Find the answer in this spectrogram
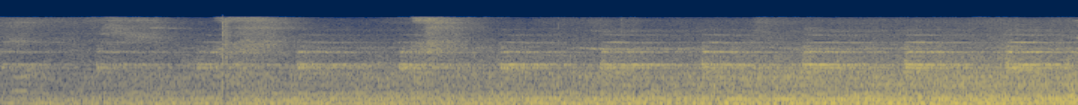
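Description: MARC commuter train's diesel locomotive approaching along the track, its low rumble growing steadily louder. A bell rings in a steady rhythm, a little under twice a second.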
